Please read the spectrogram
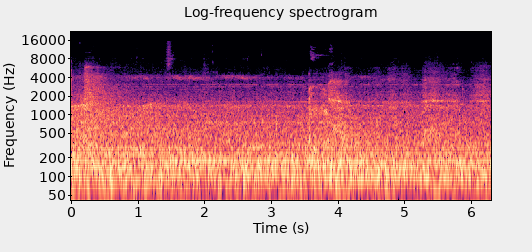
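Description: Steady hum of road traffic, an even wash of noise with no single loud pass standing out.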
